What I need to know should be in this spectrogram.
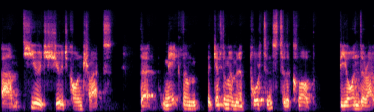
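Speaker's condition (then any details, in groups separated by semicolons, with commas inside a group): No condition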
